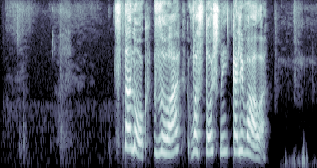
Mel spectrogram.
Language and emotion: Russian, neutral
